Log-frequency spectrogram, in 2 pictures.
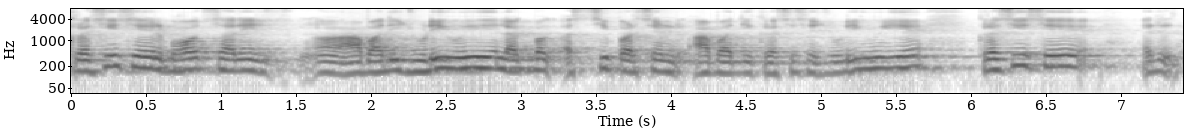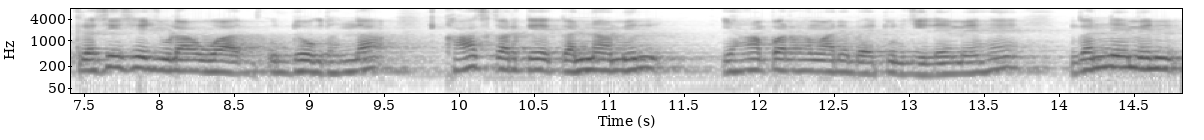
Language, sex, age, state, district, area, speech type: Hindi, male, 30-45, Madhya Pradesh, Betul, rural, spontaneous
